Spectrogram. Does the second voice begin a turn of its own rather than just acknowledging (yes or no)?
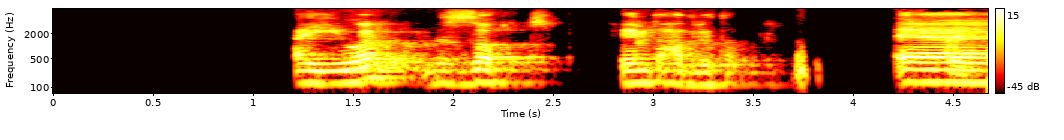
no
